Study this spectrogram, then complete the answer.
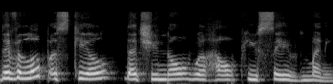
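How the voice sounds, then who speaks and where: At a moderate pace and with a Nigerian accent, a woman speaks in a high pitch with a dark, mellow tone and lively intonation over a quiet background. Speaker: fashion designer. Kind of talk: interview.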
